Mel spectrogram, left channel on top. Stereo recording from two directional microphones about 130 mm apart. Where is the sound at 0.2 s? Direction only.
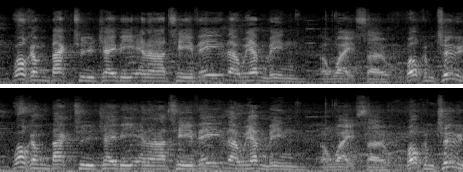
25° left (ahead or behind).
